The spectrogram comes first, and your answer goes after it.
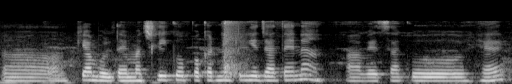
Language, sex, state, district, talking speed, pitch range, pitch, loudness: Hindi, female, Bihar, Patna, 210 wpm, 170-195 Hz, 175 Hz, -15 LUFS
